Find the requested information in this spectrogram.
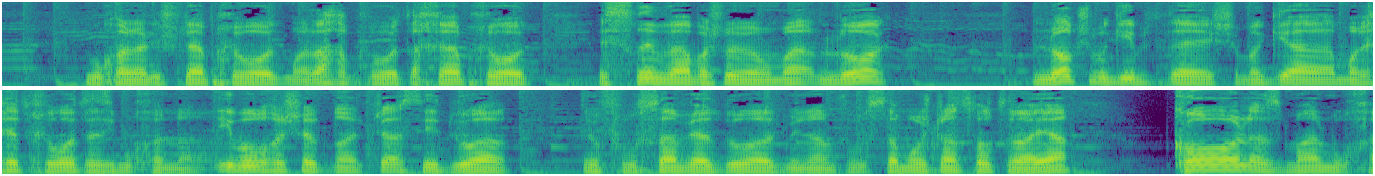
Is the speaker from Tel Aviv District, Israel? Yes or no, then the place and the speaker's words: no; Ashkelon, Southern District, Israel; הרבה שנים, נולדתי באשקלון.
